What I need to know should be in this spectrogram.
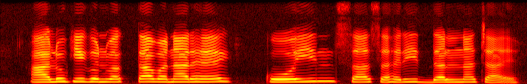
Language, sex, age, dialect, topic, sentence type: Magahi, female, 25-30, Southern, agriculture, question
